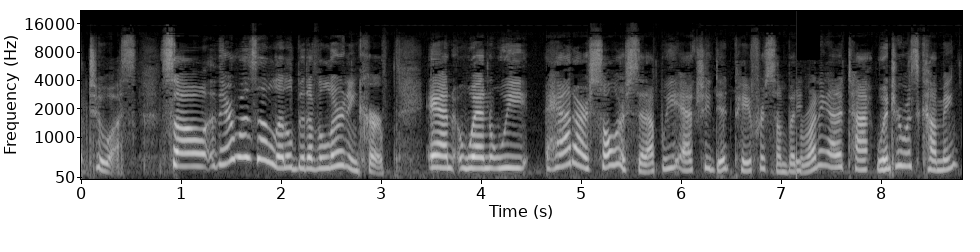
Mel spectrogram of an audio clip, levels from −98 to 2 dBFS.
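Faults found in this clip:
Short glitches at 7.16 s, 7.16–7.21 s and 7.81–7.87 s. Damaged data in a compressed stream: corrupted bytes make the decoder misread frames, lose sync and resume at the next frame header.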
